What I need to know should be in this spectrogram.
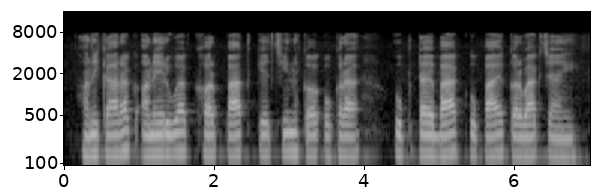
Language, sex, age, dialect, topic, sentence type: Maithili, male, 41-45, Southern/Standard, agriculture, statement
